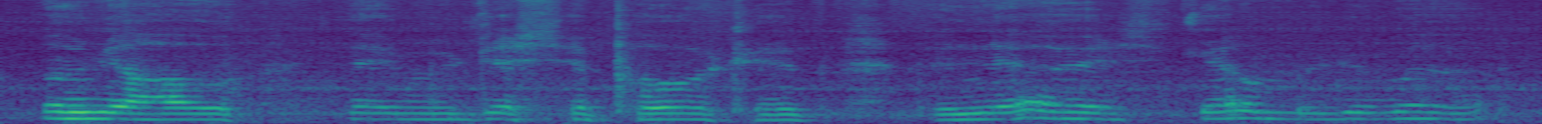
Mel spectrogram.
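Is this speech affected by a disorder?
Yes: cerebral palsy.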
